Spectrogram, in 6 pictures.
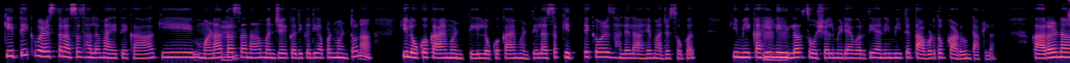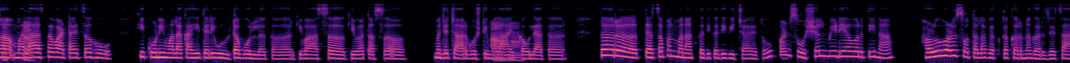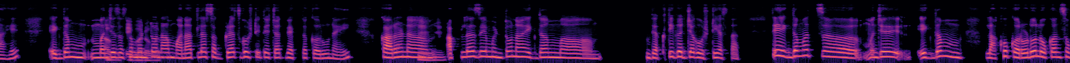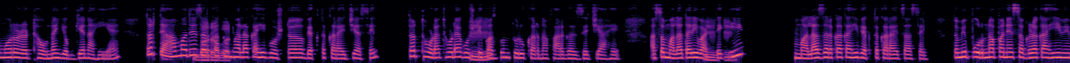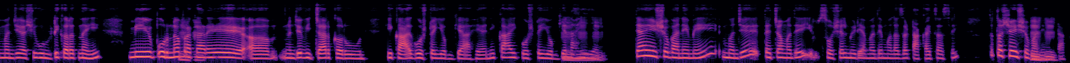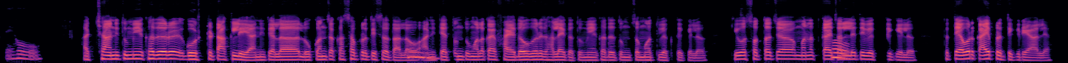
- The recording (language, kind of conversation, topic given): Marathi, podcast, तुम्ही स्वतःला व्यक्त करण्यासाठी सर्वात जास्त कोणता मार्ग वापरता?
- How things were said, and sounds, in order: tapping; other background noise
